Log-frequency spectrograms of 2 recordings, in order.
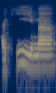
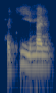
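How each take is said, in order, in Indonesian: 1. Kata itu berakhir dengan bunyi h. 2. Kata itu berakhir dengan bunyi n. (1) "Kita akan berhenti dengan hakimah" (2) "kalau kita sambung, dia akan bunyi hakiman"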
